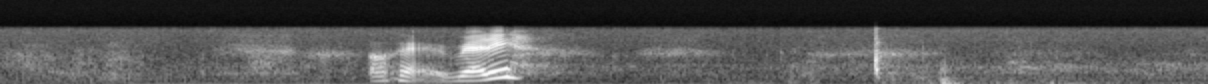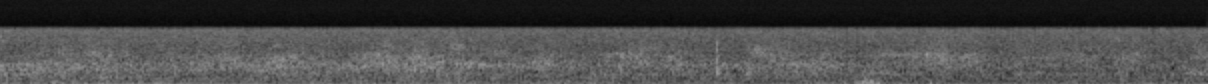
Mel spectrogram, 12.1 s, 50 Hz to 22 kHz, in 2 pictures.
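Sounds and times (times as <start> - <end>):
faint background hiss: 0.0 - 12.0
soft low thump: 4.5 - 5.4.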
